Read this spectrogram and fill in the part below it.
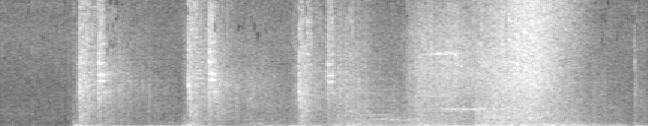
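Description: A giant boss swings an axe with heavy crashing blows.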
